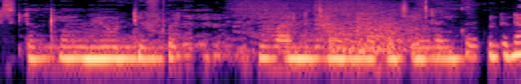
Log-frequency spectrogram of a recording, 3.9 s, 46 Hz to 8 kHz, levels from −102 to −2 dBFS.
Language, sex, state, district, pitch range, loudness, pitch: Telugu, female, Telangana, Karimnagar, 220-245 Hz, -22 LUFS, 225 Hz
